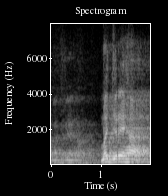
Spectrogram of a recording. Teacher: majreha Ya itu namanya Ima imalah ya imalah itu artinya ya artinya adalah memiringkan bacaan fathah kepada kasrah jadi fathah tidak kasrah juga tidak miring makanya itu jadi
